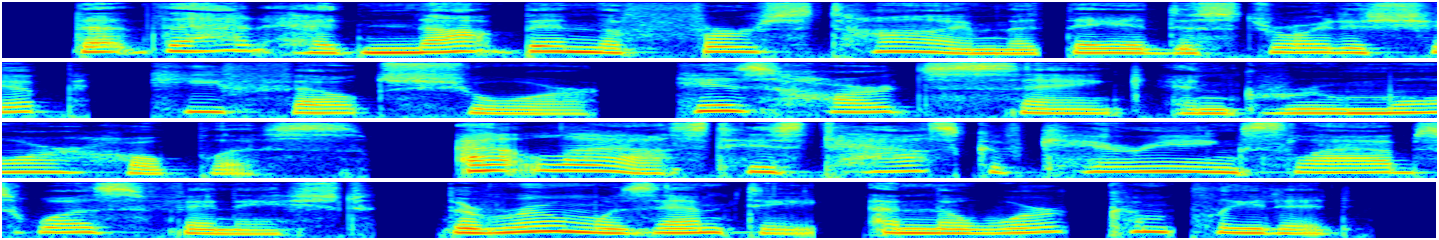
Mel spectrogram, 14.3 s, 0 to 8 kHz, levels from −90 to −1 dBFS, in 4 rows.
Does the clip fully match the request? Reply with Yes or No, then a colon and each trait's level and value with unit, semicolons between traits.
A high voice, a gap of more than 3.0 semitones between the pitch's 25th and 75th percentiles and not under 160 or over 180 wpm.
Yes: high, 205 Hz; average, 4.3 semitones; average, 170 wpm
